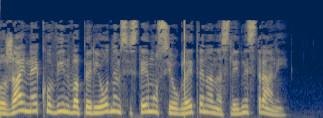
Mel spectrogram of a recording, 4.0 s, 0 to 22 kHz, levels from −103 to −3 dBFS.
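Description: From the start, the speech has a watery, swirling texture: sibilants turn metallic and chirpy, consonant onsets smear, and nothing is heard above about 10.5 kHz. This is MP3 compression, and the damage plainly points to a low bitrate, likely around 40 kbps. Short of bits, the encoder has cut the treble at a fixed frequency and dropped weak frequency lines that flicker in and out between frames, which produces the swirl.

At 2.31 s, right after "v periodnem sistemu si", a loud, harsh click of digital noise about 1.33 ms long breaks through. This is an uninitialised buffer: a block was played before any audio had been written into it, so leftover memory was heard as samples. The length fits a 64-sample block, and it is the garbage values, not the speech, that make the burst so loud and abrupt.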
